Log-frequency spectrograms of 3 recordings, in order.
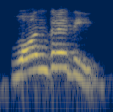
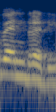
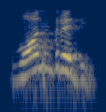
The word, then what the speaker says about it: vendredi: Not Vendredi, no. Vendredi will be the pronunciation in English, but this is not English, right? This is French. And in French, we know that the sound of en is no. So we have Friday as Vendredi.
